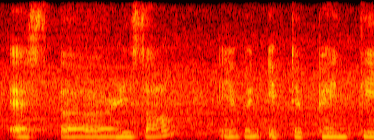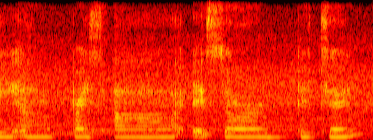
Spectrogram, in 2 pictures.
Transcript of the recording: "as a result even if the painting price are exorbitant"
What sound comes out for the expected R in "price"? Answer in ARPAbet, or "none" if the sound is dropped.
R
